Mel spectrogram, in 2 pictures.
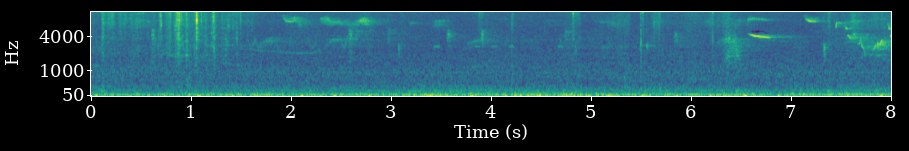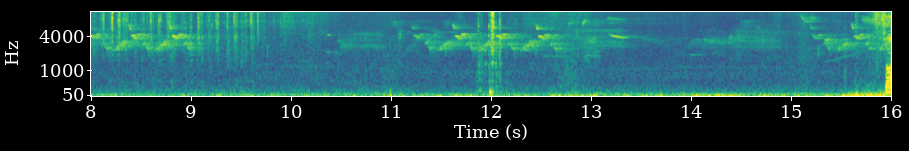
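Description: Quiet outdoor ambience: small birds chirping now and then over a low steady rumble, with soft rustling of dirt shaken through a hand sifter and one sharp click about twelve seconds in.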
